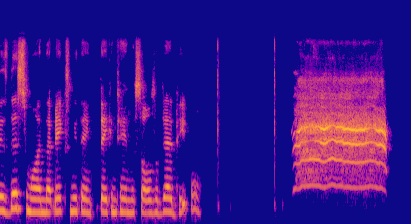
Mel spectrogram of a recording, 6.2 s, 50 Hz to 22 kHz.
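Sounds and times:
speech: 0.0s - 3.1s
screaming goat sound effect: 4.4s - 6.0s.

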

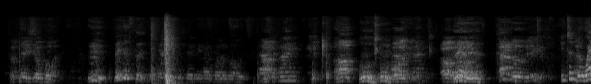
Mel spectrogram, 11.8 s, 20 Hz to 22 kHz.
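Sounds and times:
speech: 0.4s - 11.8s
door thud: 3.0s - 3.6s.

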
